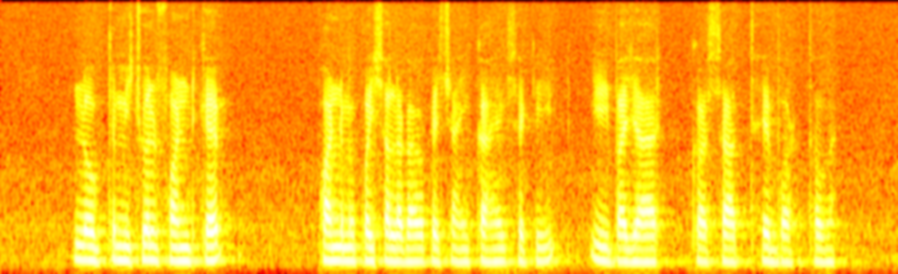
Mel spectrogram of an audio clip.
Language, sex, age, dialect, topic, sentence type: Bhojpuri, male, 18-24, Northern, banking, statement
